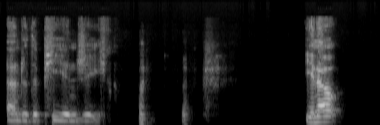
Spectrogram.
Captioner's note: laughs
